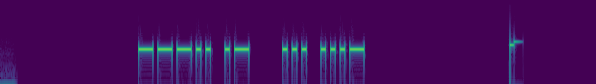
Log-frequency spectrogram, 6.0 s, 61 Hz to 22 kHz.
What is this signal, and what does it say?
Morse code, heard as a keyed tone, about 25 wpm, 700 Hz. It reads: 8A SV
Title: Field Day Exchanges Encore - 25wpm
